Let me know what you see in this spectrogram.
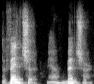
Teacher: two syllables and the stress Falls at the beginning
